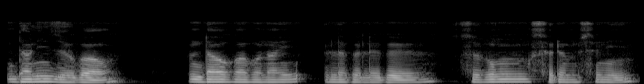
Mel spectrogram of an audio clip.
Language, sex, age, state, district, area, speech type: Bodo, male, 18-30, Assam, Chirang, rural, spontaneous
